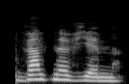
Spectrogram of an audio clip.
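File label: "ving neuvieme", French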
